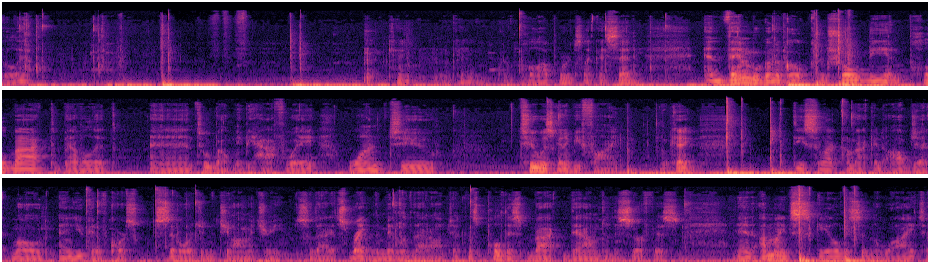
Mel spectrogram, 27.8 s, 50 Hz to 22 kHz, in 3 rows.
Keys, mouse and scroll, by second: 1.5 KP_1, 2.9 KP_3, 5.2-8.3 drag, 8.3 ctrl+b, 16.4 a, 16.9 Tab, 19.3-21.2 drag, 21.2-22.3 middle drag, 23.2-25.0 drag, 26.4 s.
